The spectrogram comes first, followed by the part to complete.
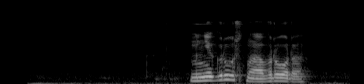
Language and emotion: Russian, neutral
